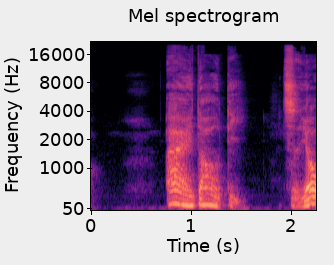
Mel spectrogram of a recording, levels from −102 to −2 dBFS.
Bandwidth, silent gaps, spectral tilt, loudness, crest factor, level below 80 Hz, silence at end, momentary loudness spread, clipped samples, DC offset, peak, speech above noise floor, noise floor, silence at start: over 20 kHz; none; -5 dB/octave; -26 LUFS; 20 dB; -60 dBFS; 0 s; 16 LU; under 0.1%; under 0.1%; -8 dBFS; 41 dB; -65 dBFS; 0.75 s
